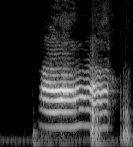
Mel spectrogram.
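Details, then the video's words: Deaf domestic cat screaming while gnawing on a bone indoors, unusual for it; a loud, drawn-out harmonic wail holding steady for about a second, breaking into a rougher second burst, then a short final yelp. "Screaming cat gnawing on a bone makes funny noises"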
